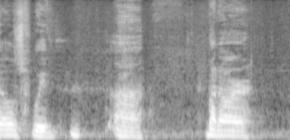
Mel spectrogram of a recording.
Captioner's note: chuckles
